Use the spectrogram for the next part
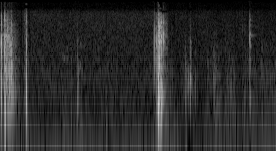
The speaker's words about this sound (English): And the way we do that, I'm afraid I'm going to have a cough, sorry.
